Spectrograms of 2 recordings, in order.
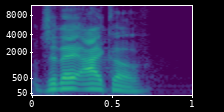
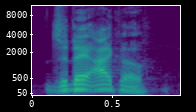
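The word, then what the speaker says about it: Jhené Aiko: Janae Aiko. – Janae who? – Aiko. – No, you got to pronounce both. – Janae. – Both vowels. – Janae Aiko. – No, you have to say both vowels.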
